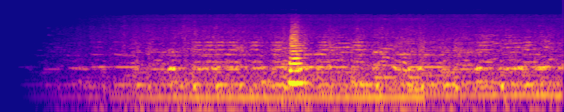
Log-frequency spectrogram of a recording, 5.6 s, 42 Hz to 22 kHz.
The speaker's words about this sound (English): Okay, we're on route to San Jacinto. This is the number 5 bus going to downtown. These are like old school buses from the United States that they send over here, paint them up, and they use them for public transportation.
